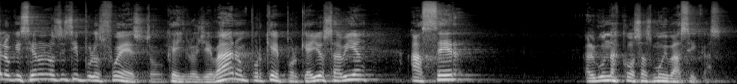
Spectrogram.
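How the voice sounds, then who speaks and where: High-voiced man preaching in a hall. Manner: animated preaching, acts out doubting voices. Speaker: pastor. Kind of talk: sermon.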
